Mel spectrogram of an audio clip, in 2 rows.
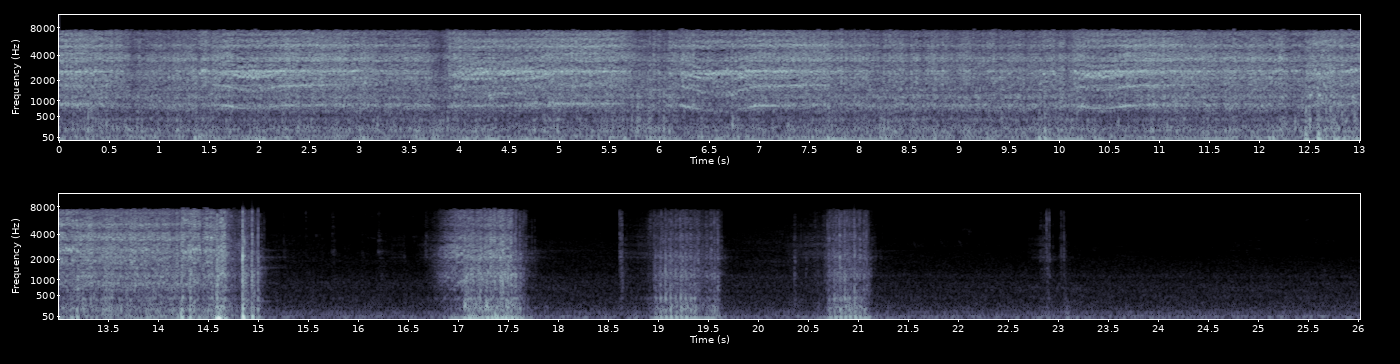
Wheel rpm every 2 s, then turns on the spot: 230, 230, 220, 220, 230, 230, 230, 80, 40, 10, 0, 0, 0.
18-20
